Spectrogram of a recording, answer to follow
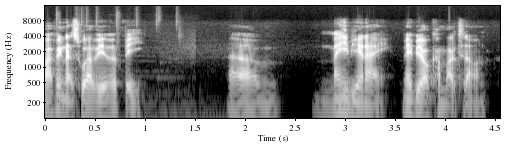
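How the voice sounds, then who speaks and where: A man speaks at a fairly quick pace in a fairly low pitch with monotone, flat intonation, music playing in the background. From UK. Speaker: gaming YouTuber and esports caster. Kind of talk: casual solo commentary video. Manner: casual, hesitant with fillers.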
